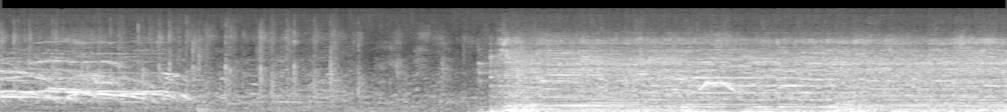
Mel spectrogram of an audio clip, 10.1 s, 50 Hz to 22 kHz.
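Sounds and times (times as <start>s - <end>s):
bass guitar: 4.8s - 10.0s
drums: 4.8s - 10.0s
distorted electric guitar: 4.9s - 10.0s.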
